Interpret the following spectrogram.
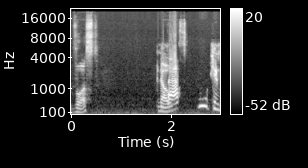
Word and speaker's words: Wurst: But then I have to ask you to actually pronounce it correctly. It's Wurst.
